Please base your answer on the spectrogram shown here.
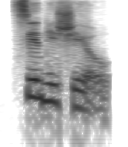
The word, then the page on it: senecio: Indian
